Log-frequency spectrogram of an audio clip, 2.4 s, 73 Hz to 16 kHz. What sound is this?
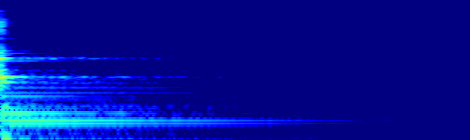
Metal Timbale 002
record, timbale, god, pack, home, drum, trash, kit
